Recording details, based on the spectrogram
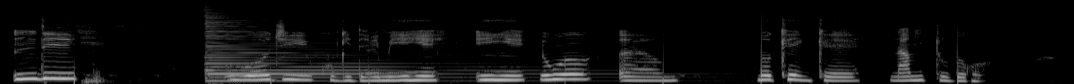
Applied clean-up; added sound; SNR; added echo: none; Keyboard (musical); 16 dB; none.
